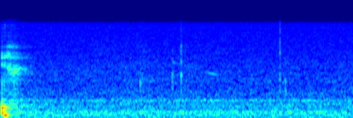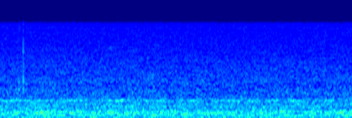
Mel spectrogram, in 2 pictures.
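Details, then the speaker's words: iPod Classic a few days old: a faint steady low whir with soft scattered ticks. This is its built-in hard drive spinning and seeking, which is normal and not a fault; a new unit makes the same noise. "od Classic four or five days ago it has some funny noises like a disc spinning in an older computer but I did research on it it's like a hard drive disc thing it's built in so I just want to let you guys know and be aware of it"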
